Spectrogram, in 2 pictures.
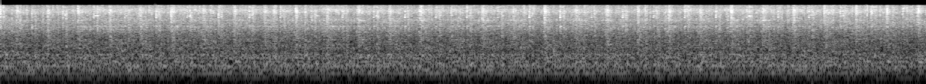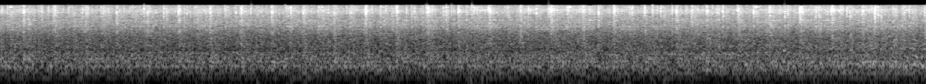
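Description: Automatic cup counting and packing machine running: a steady mechanical clatter of rapid clicks over a continuous whir.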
